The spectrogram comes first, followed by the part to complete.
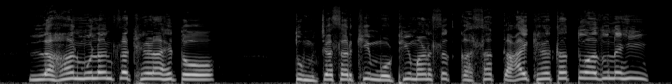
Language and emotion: Marathi, disgusted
